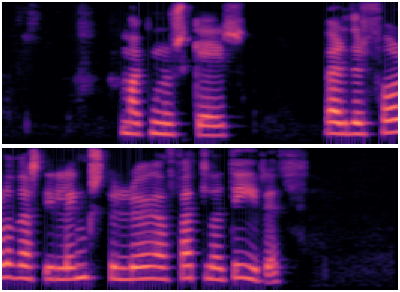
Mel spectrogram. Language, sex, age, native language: Icelandic, female, 20-29, Icelandic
